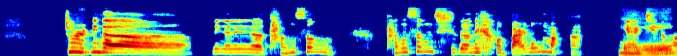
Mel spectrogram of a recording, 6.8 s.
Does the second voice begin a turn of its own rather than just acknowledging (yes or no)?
yes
